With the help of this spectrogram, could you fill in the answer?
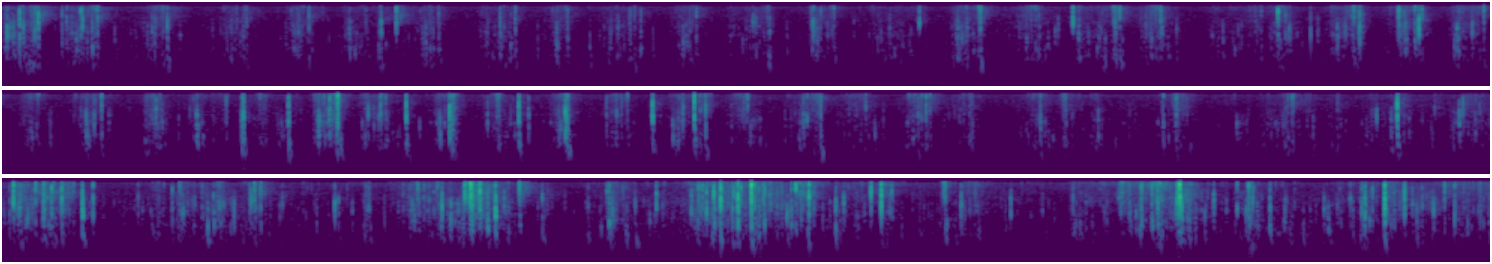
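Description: Fingertips scratch and tap the plastic film wrapped over a multipack of tissue packets, crinkling it. The result is a dense run of quick, dry crackles and taps that is bright and hissy with no low end. It grows louder with sharper crinkle bursts in the last few seconds.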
